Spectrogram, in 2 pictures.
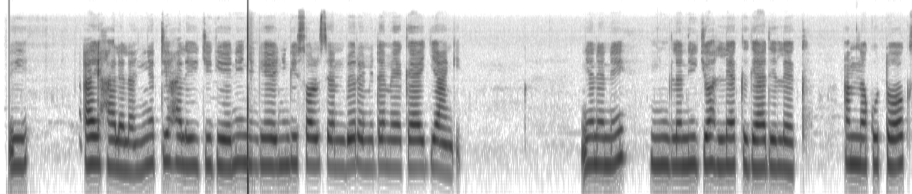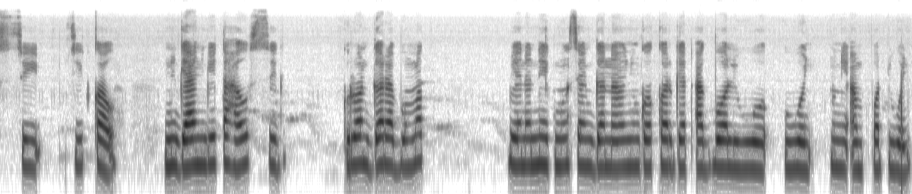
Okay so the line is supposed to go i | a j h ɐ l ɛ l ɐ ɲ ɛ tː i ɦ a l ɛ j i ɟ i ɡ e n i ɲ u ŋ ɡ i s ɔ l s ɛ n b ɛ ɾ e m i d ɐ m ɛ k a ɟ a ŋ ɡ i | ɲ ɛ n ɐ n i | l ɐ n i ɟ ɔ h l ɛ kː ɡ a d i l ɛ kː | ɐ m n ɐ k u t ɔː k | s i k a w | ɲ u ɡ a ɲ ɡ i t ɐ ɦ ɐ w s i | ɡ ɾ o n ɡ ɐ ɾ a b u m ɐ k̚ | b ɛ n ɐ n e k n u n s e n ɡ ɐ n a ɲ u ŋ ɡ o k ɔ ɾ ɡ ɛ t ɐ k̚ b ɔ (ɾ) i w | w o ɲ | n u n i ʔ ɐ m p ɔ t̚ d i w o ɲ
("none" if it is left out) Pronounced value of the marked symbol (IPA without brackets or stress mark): l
